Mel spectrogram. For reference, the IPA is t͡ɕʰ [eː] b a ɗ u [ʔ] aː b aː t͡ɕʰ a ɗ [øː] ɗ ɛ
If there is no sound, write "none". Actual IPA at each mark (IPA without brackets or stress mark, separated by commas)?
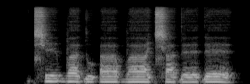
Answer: eː, ʔ, ɛː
